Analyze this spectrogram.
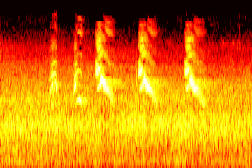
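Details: Song Thrush singing from a high perch at dawn, too dark to see clearly; short bright phrases of sharp descending notes, a similar phrase repeated several times within a few seconds, over a steady background rumble.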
